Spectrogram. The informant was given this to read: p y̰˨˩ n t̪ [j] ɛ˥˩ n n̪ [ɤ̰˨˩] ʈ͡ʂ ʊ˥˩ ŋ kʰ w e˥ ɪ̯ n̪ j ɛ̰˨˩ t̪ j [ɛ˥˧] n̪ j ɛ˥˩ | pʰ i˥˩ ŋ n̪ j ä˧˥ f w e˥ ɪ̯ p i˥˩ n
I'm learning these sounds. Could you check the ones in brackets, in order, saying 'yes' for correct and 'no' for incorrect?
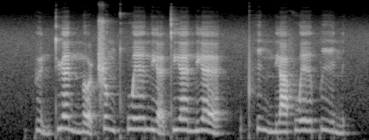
no, yes, yes

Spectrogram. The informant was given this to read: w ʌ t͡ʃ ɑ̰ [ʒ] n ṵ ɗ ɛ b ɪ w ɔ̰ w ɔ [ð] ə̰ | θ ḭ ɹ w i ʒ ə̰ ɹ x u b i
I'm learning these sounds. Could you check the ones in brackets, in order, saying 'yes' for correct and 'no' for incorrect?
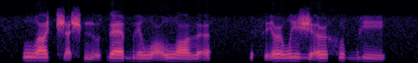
no, yes

